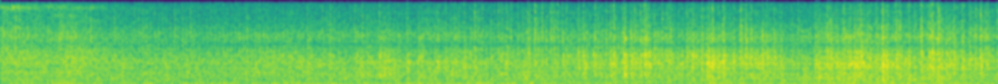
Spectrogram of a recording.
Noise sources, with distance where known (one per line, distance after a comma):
unidentified impact machinery, near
